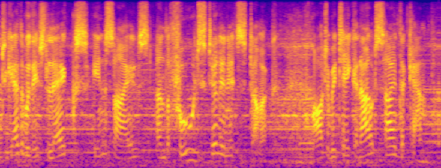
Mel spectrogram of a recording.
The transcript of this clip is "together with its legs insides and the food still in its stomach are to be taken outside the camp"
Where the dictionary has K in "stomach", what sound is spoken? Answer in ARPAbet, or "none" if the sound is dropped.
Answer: K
